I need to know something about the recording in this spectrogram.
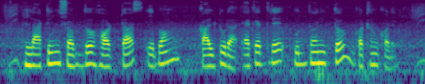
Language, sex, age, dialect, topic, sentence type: Bengali, male, 18-24, Standard Colloquial, agriculture, statement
